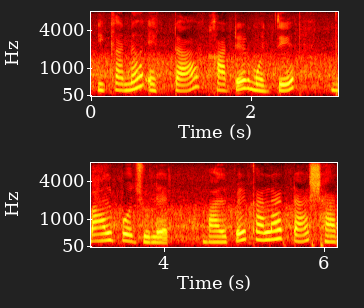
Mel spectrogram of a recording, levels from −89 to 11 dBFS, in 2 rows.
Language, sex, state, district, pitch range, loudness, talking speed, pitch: Bengali, female, Assam, Hailakandi, 205-270 Hz, -14 LUFS, 85 wpm, 225 Hz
